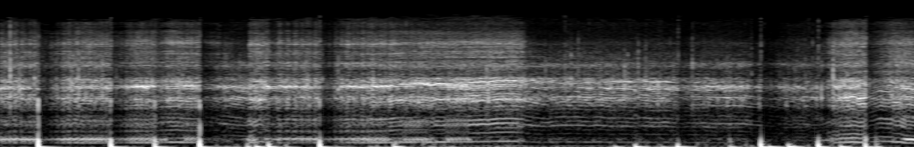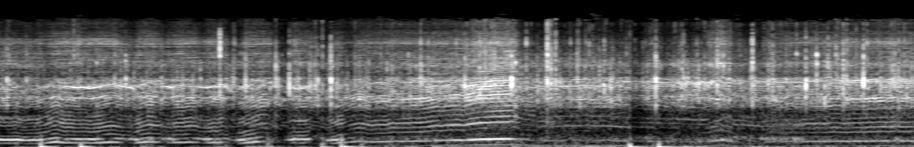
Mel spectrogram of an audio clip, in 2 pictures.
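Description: Motocross bike engine being ridden hard, its pitch rising and falling with throttle and gear changes, including a long climbing rev that drops away sharply about three-quarters of the way through. Frequent sharp knocks run through it.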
